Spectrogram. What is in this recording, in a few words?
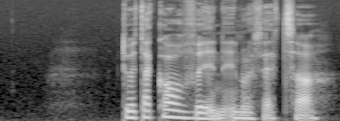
"gofyn", Welsh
